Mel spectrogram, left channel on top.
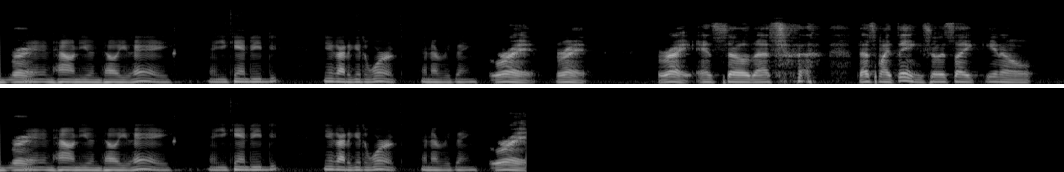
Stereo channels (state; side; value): drops out; right; at 5.3 s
